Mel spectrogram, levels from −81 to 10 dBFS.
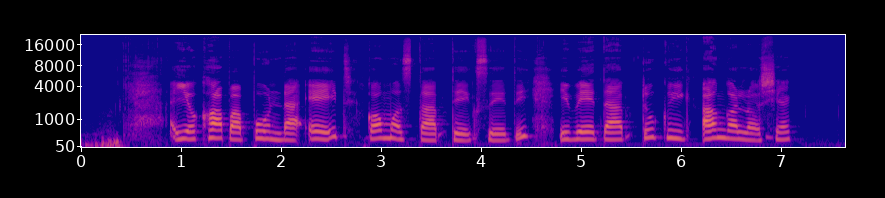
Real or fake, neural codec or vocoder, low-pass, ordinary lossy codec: real; none; none; none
